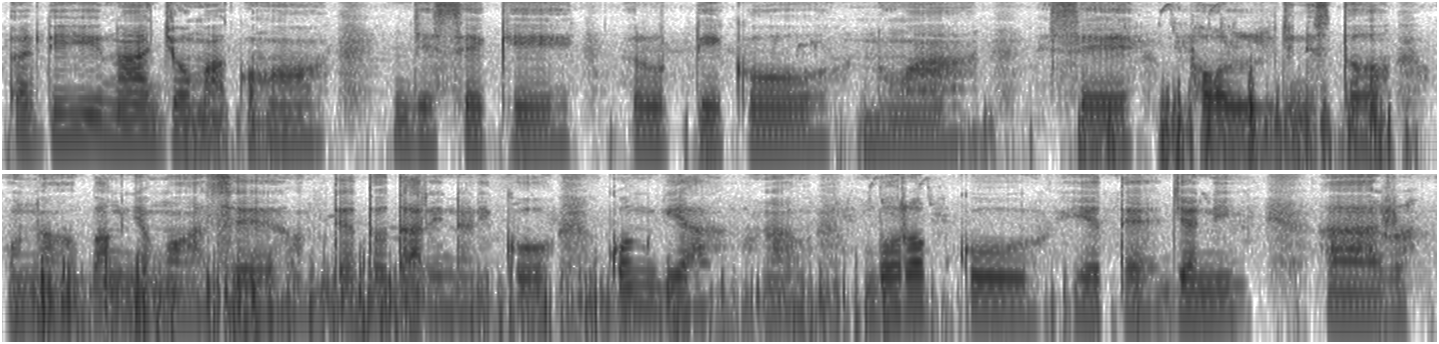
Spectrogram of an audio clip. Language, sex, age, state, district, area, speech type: Santali, male, 18-30, Jharkhand, Pakur, rural, spontaneous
